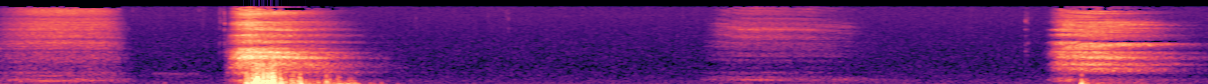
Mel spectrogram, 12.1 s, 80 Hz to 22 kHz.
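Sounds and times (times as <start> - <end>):
slow deep human breaths inhaling and exhaling: 0.0 - 1.3, 2.3 - 4.0, 7.0 - 8.8, 10.4 - 12.0.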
